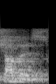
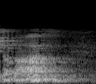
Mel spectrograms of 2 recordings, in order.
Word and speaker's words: Shabbat: We don't say Shabbos, we say Shabbat, but we don't say Kadosh, Kadosh, Kadosh.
